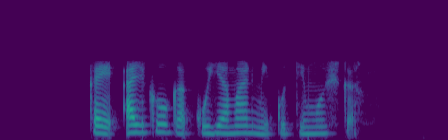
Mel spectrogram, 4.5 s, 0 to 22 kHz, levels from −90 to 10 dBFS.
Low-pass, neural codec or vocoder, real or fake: 3.6 kHz; none; real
